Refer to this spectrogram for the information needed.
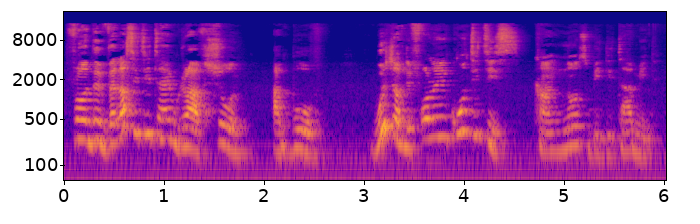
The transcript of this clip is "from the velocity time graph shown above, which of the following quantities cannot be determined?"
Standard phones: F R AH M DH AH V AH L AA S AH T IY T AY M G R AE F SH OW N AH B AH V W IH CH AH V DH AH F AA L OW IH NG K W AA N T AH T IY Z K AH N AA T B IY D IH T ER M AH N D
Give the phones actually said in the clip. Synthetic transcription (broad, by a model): F R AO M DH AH V AH L AA S AH T IY T AY M G R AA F SH OW N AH B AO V W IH CH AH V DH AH F AA L OW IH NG K W AA N T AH T IY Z K AH N AA T B IY D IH T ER M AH N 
